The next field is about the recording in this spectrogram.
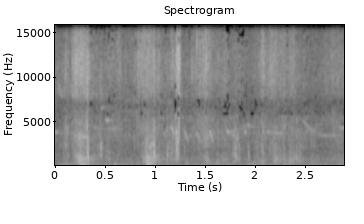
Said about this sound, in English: They're walking away from me now. They think I'm crazy. I like this place. This reminds me of the farm. It's just... I guess maybe it's the cattle beside me,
